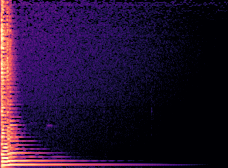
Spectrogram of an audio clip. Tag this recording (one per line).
acoustic
asp-course
guitar
mediator
nylon-guitar
oneshot
single-notes
slide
